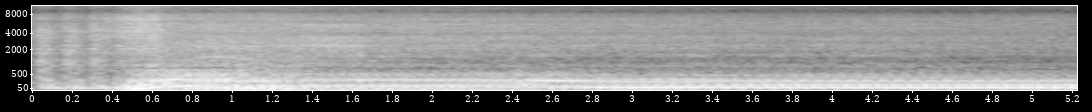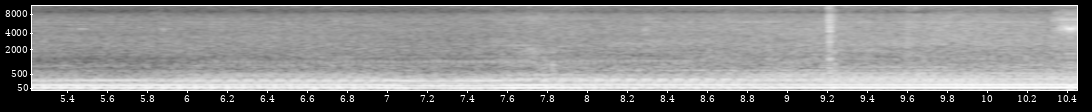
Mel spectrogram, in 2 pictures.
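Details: Nissan G35 with G37/350Z parts, first start after timing cover work with fresh oil and coolant still holding air: catches in about half a second, flares briefly, then settles into a smooth even idle with no knocks; healthy start.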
